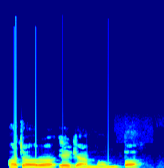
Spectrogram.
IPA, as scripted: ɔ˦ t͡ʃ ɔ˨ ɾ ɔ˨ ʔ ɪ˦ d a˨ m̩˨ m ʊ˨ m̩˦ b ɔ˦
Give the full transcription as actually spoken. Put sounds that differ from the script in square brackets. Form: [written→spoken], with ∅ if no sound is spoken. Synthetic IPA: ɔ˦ t͡ʃ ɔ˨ ɾ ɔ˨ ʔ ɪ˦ [d→ɡ] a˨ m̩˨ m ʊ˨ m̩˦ b ɔ˦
